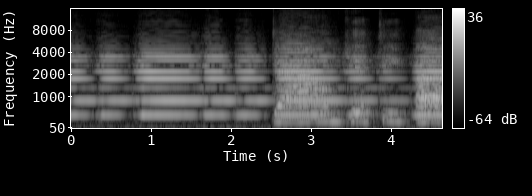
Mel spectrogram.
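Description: Fiddle bowing its open A string in a shuffle stroke: one long note followed by two short ones, repeated steadily on the same pitch.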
